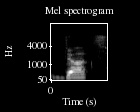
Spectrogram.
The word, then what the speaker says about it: Deux: a film or ducks or is it like part do I don't really know how I think it's part do because it's like the x is is is silent so I think it's a French word which is also known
